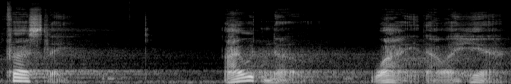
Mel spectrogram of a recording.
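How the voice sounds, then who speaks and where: Ominous undead high priest, very low voice, slow delivery, archaic, stern, fantasy drama, long echoing reverb. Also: male voice, wildly swooping pitch, vocal fry, a little mellow, full character voice. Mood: stern, solemn. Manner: solemn, terse, archaic diction. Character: ancient regal skeleton priest, stern and ominous. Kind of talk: fantasy audio drama acting. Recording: cavernous reverberant hall, background noise.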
